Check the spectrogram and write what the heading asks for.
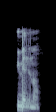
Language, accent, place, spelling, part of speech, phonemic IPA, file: French, France, Lyon, humainement, adverb, /y.mɛn.mɑ̃/, LL-Q150 (fra)-humainement.wav
- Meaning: 1. humanly 2. humanely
